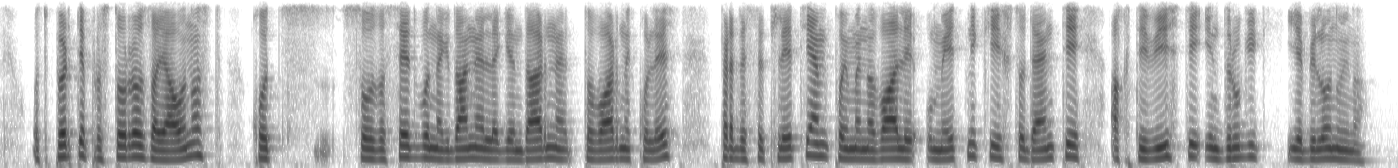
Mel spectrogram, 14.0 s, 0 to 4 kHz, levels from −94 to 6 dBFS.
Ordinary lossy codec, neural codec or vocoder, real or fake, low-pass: Opus, 24 kbps; none; real; 3.6 kHz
